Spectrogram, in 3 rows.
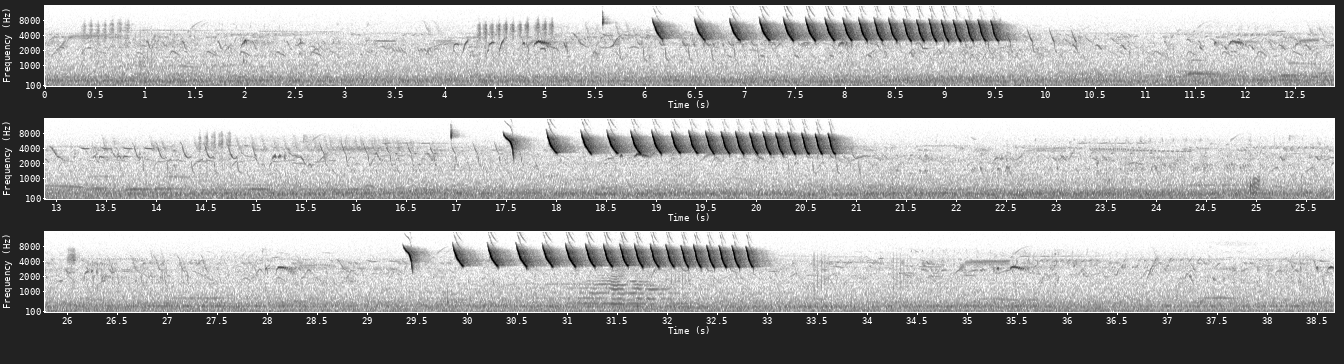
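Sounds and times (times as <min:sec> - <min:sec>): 
Olive sparrow accelerating chip song: 0:06.0 - 0:09.7, 0:17.0 - 0:21.0, 0:29.4 - 0:33.0.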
